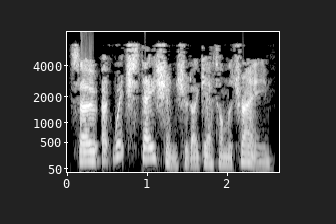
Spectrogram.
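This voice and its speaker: A man's voice: mid-range voice, wildly swooping pitch, normal speed, slightly rough. A man playing a polite caller asking for travel information in a scripted language-test dialogue. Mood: polite, inquiring.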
